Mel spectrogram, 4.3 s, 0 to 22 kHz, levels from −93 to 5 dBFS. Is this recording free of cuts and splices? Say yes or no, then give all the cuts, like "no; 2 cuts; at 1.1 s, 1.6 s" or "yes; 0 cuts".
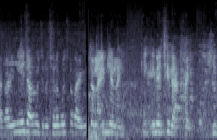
no; 1 cut; at 1.7 s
